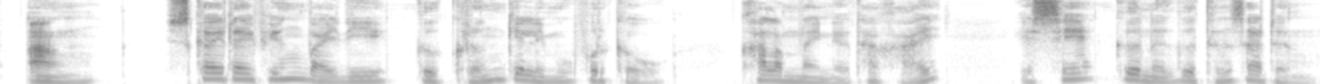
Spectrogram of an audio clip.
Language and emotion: Bodo, fearful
